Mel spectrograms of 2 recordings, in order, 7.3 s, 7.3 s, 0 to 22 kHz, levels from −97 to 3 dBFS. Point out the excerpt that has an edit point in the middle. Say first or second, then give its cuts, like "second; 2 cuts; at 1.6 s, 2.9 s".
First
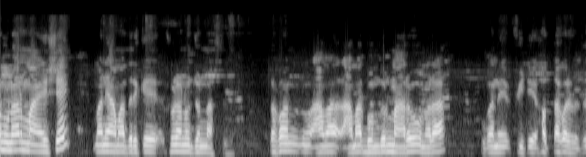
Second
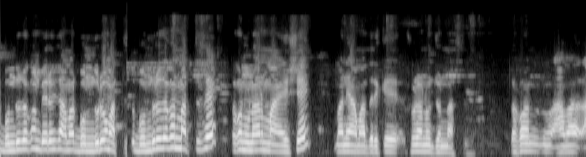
second; 1 cut; at 1.6 s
